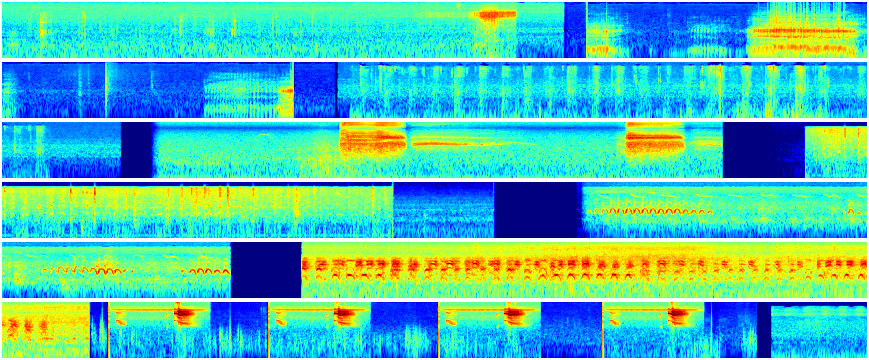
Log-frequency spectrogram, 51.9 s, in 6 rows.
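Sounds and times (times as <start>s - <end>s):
kingfisher calling: 37.6s - 45.3s, 45.9s - 46.9s, 47.6s - 48.6s, 49.3s - 50.3s.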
